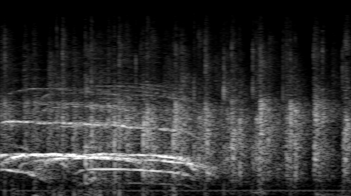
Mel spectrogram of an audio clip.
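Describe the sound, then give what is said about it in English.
A live studio audience bursts into loud, dense applause with whoops and cheering voices at the start, the clapping thinning into scattered, uneven claps toward the end. “You can't make up that kind of crowd sound.”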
